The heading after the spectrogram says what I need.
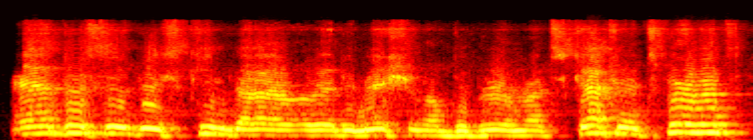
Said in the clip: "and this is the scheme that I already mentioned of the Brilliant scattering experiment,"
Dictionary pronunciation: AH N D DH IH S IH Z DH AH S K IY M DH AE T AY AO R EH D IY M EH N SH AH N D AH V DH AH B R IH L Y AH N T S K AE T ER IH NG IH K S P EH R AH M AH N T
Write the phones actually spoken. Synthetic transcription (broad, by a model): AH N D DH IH S IH Z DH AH S K IY M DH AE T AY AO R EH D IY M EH SH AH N AH V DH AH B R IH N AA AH T S K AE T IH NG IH K S P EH R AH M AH N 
